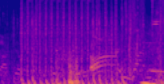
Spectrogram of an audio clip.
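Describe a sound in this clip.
A sniper rifle fires a single loud shot.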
